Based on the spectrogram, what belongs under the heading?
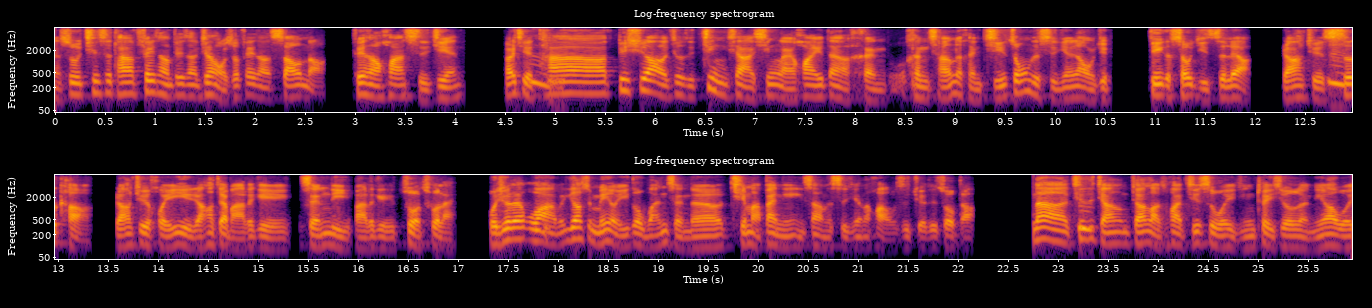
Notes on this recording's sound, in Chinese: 本集節目透過Microsoft Teams通訊錄製。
